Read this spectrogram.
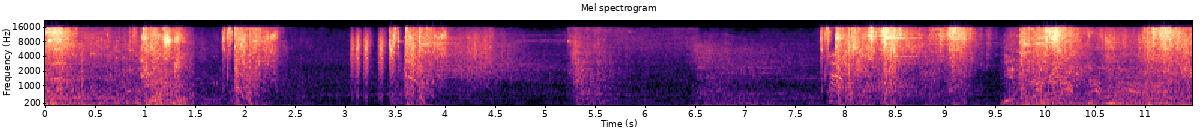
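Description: Game spells and attacks crackle and whoosh in a busy fight.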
